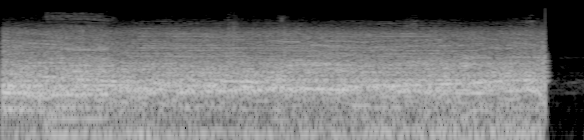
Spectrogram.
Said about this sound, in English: I was kind of expecting to hear more of a splat sound, but I didn't. Just the same. You hear the crowd kind of go, ooh, as the guy falls.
